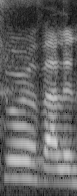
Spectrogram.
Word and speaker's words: Twr y Felin: It's a little hard to pronounce for my American tongue. It's Tour of Ellen Hotel.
